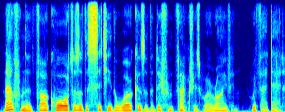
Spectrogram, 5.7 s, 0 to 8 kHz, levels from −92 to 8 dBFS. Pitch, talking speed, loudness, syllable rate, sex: 130 Hz, 200 wpm, -19 LUFS, 5.5 syllables/s, male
